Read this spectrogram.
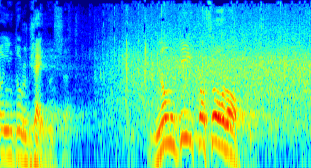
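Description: An elderly man speaks slowly into a microphone in a large echoing hall.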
